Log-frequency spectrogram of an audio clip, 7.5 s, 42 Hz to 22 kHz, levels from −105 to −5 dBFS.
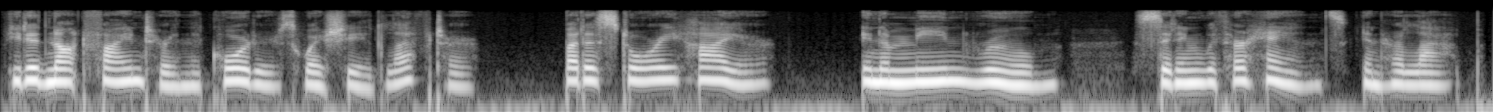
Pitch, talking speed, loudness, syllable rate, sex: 215 Hz, 225 wpm, -17 LUFS, 5.3 syllables/s, female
